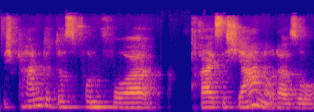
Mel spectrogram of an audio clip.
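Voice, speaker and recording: Audible room echo surrounds the voice. The woman talks very slowly. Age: 40s. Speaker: former corporate manager who went through burnout. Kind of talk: interview.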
